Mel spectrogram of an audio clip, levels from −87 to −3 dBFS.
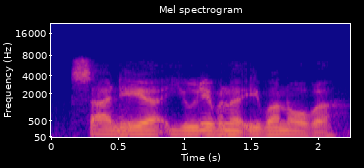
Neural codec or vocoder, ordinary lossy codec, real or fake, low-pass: codec, 16 kHz, 0.5 kbps, X-Codec, WavLM features, trained on Multilingual LibriSpeech; Opus, 24 kbps; fake; 7.2 kHz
